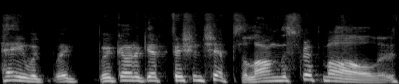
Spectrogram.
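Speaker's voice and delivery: fake American accent, pitched way up. Retelling being asked to try the accent: put-on American accent. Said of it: "my American".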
